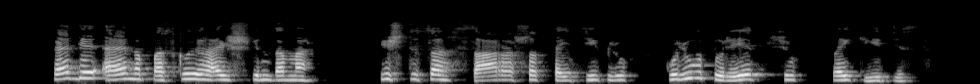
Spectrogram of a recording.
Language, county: Lithuanian, Telšiai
